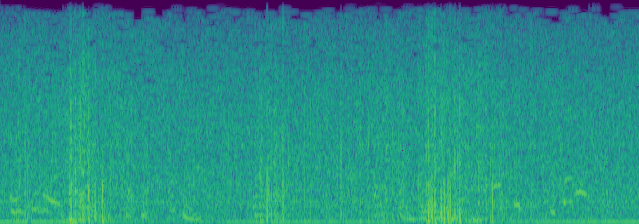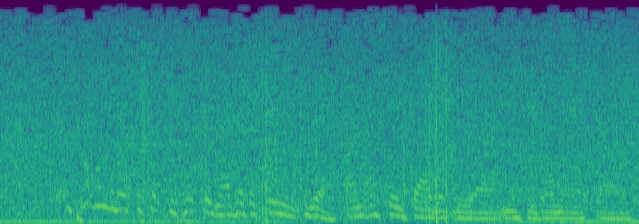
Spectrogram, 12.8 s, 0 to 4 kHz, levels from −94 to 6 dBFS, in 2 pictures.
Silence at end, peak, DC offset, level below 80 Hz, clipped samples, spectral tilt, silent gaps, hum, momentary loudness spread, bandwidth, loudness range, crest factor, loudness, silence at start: 0 s; 0 dBFS; under 0.1%; -28 dBFS; under 0.1%; -10 dB/octave; none; none; 6 LU; 4 kHz; 2 LU; 18 dB; -19 LUFS; 0 s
